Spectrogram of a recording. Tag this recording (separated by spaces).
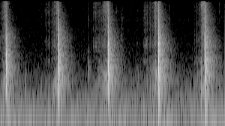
knife vegetables cutting food slicing cooking kitchen onion cut diner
